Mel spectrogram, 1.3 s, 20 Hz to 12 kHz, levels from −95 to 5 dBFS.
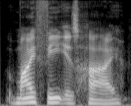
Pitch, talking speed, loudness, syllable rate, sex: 125 Hz, 185 wpm, -17 LUFS, 3.6 syllables/s, male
